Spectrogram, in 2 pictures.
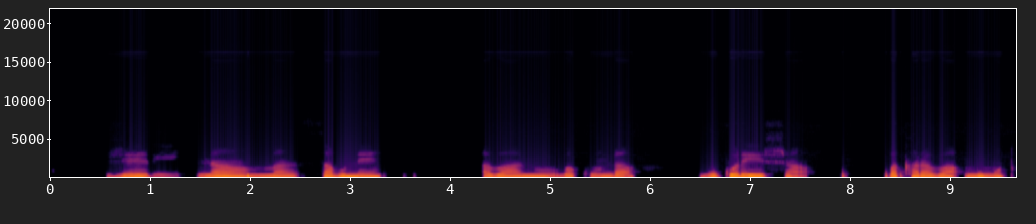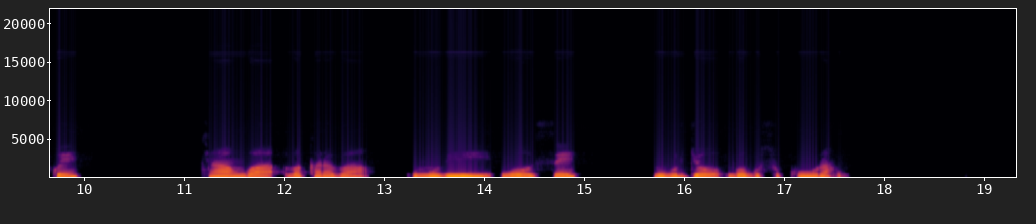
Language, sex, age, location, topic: Kinyarwanda, female, 25-35, Kigali, health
